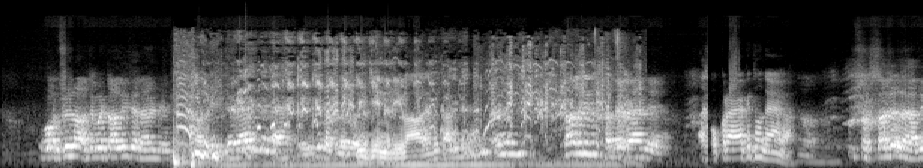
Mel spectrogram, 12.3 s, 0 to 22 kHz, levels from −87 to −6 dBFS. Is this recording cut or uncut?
cut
